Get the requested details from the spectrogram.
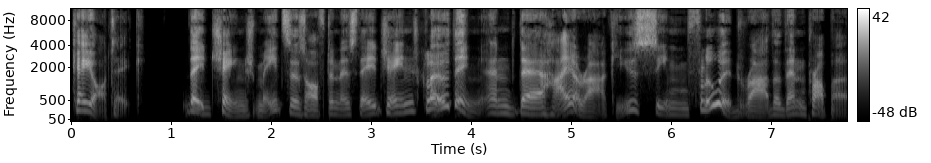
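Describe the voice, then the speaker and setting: A put-on character voice at a fairly slow pace. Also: man, fairly high pitch for a man. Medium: read story. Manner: slow, searching for words.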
